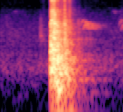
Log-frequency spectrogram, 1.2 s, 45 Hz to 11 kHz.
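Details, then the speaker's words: 1973 Triumph Stag driver's door slams shut with a loose, rattly clatter instead of a solid thunk; the door is also hard to lock with the key, and the trim panel is not clipped on properly. "So the car doesn't always lock. That's my first problem. I'm going to fix that. Secondly, it rattles."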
